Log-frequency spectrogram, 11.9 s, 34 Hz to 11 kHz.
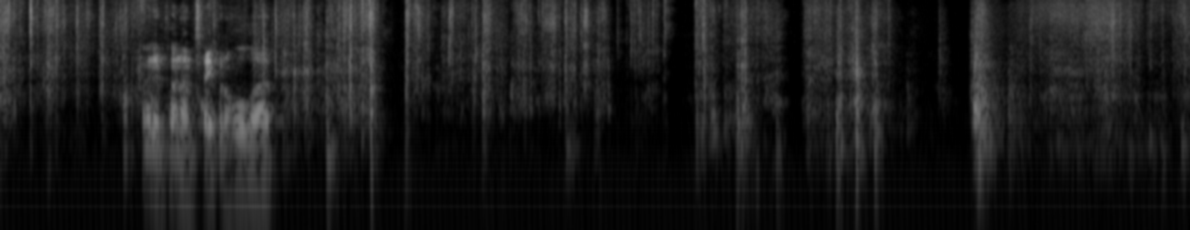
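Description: Foil wrappers of 2020 Donruss baseball hobby packs tear and crinkle up close, a loud burst of crumpling followed by lighter scattered rustles, with someone talking over it.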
